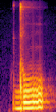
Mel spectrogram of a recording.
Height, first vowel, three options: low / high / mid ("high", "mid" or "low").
high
